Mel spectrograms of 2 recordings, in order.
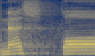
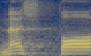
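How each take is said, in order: No difference in how they are said.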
